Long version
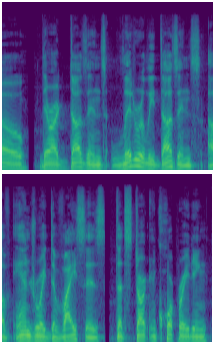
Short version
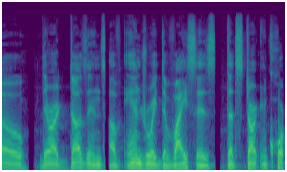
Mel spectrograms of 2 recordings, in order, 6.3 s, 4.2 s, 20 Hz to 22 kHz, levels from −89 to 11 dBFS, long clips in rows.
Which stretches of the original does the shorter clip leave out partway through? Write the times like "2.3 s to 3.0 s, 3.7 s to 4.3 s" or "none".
1.5 s to 3.0 s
